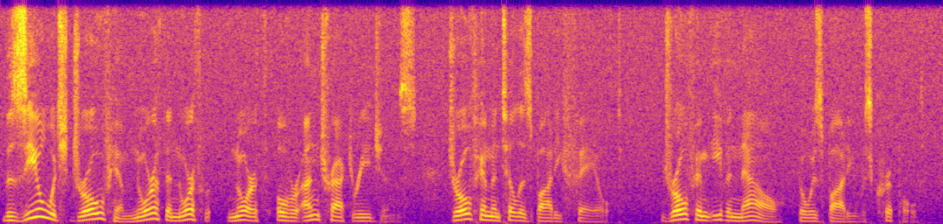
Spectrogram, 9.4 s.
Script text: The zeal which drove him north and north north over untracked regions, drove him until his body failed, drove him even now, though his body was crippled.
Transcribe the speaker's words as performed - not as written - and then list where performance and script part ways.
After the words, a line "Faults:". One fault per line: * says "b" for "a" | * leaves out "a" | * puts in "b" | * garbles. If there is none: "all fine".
The zeal which drove him north and north north over untracked regions, drove him until his body failed, drove him even now, though his body was crippled.
Faults:
all fine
